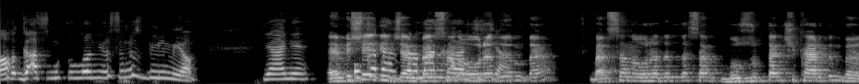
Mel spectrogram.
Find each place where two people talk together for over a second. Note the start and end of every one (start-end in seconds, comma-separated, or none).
3.5-5.2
